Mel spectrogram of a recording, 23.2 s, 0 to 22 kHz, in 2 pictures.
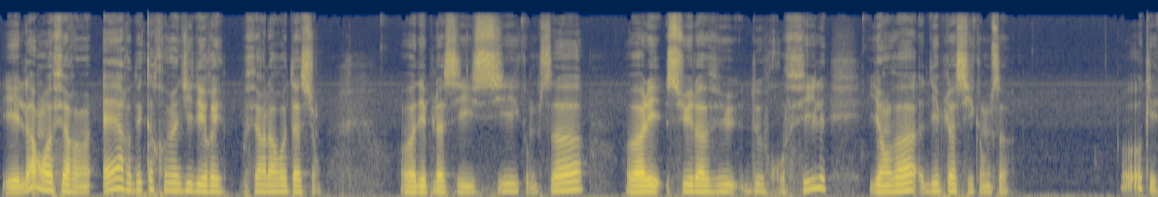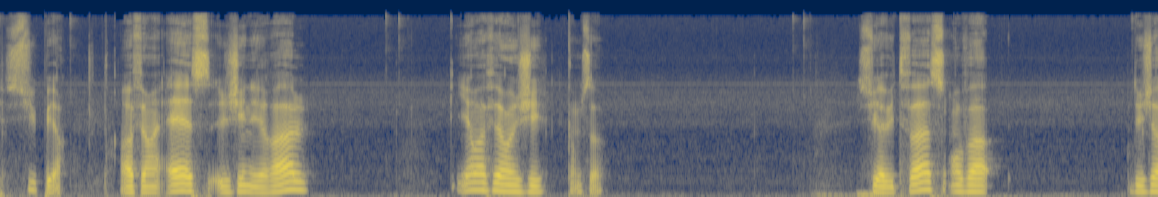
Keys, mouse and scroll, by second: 1.0 r, 3.8-6.1 drag, 6.1 KP_3, 7.2-8.5 ctrl+scroll down 5, 8.6-10.0 drag, 10.0-11.0 shift+scroll down 6, 11.0-11.5 scroll up 1, 11.5-12.8 drag, 12.8 s, 16.0-16.4 scroll up 1, 16.4 g, 20.1 KP_1, 22.9-23.1 drag.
